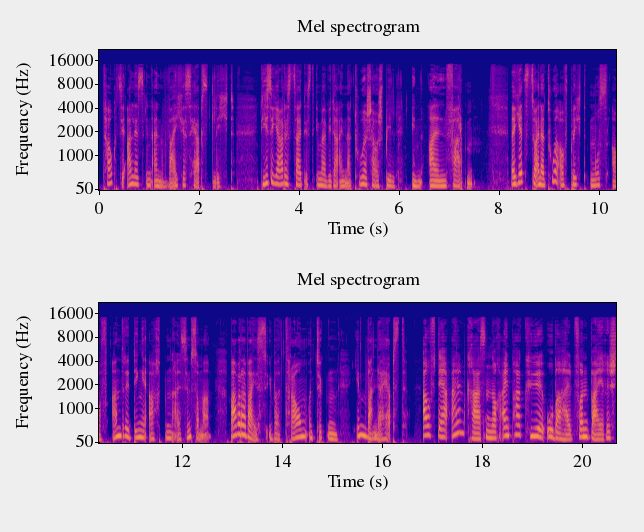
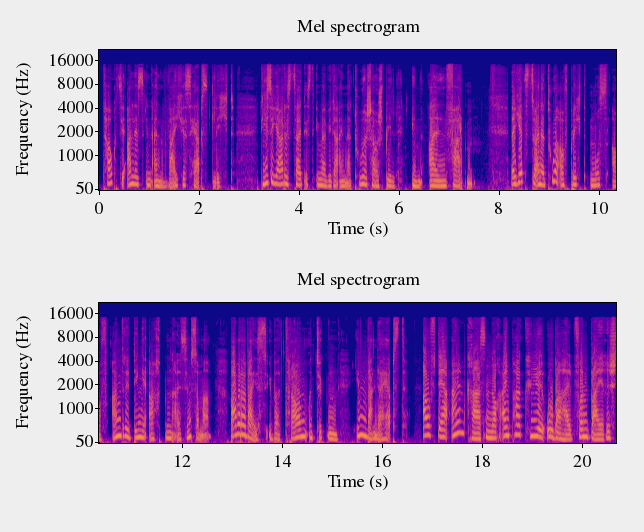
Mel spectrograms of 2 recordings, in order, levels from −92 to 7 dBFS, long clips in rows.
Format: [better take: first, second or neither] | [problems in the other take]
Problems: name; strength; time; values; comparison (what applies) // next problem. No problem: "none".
first | distortion; slight; 8% of the sound clipped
